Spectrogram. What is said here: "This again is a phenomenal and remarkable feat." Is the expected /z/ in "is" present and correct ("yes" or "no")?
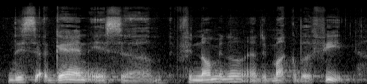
no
